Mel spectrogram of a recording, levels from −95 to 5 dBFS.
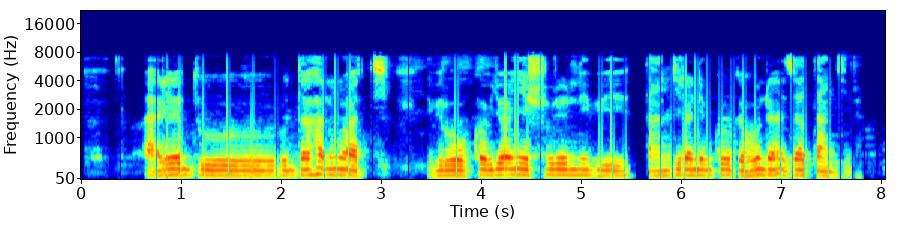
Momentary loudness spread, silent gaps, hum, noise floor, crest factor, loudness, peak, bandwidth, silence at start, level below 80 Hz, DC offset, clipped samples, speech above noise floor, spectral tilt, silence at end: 10 LU; none; none; -49 dBFS; 14 dB; -17 LUFS; -2 dBFS; 7.8 kHz; 0.65 s; -46 dBFS; under 0.1%; under 0.1%; 32 dB; -6 dB/octave; 0.35 s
